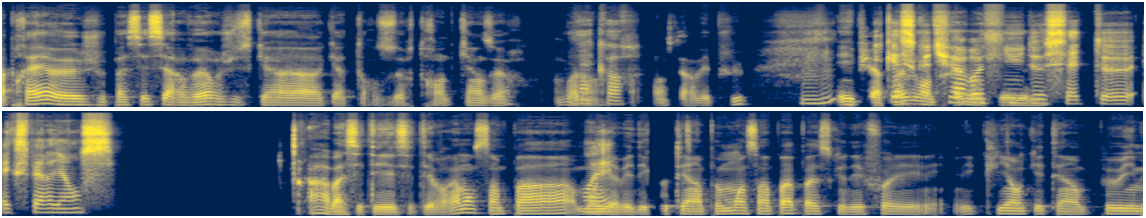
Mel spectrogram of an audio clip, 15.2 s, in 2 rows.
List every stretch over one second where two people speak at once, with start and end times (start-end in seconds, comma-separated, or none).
5.5-7.1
